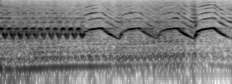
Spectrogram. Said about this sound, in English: You can certainly hear them roaring down the street, but now you can actually feel some Winnipeg Fire Paramedic Service vehicles approaching. Here's what one of them sounds like. And here's what a regular siren sounds like.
